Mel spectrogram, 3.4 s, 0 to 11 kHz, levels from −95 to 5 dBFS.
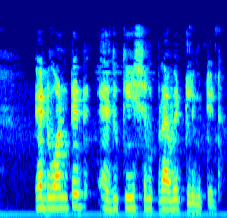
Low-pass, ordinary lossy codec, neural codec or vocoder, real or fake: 7.2 kHz; AAC, 64 kbps; none; real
